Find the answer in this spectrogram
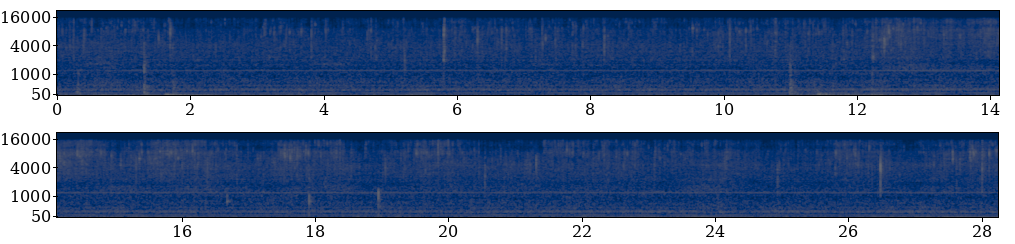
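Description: Perch roe frying in butter in a skillet: a faint, steady sizzle with scattered small crackles and pops, swelling a little around the middle.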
